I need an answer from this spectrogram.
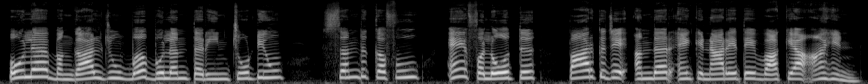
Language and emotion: Sindhi, neutral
